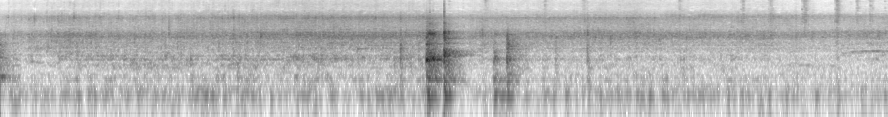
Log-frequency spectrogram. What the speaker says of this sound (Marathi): यामध्ये आता वाटाणे घालूया.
